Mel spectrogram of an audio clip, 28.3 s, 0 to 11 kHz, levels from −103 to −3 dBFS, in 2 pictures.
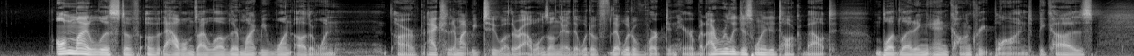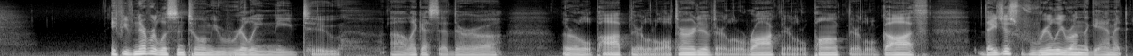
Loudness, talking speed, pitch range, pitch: -30 LUFS, 185 wpm, 85-110 Hz, 95 Hz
